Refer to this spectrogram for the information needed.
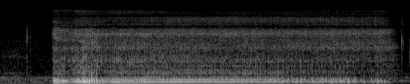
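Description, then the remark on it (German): A single long inhalation made with a deliberate snoring tone during a guided breathing exercise, a rough, rattling rasp held steadily for about three and a half seconds with no talking over it. “Und jetzt atmet ein, indem ihr diesen Schnarchton erzeugt.”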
